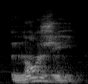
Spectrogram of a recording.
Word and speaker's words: manger: The verb endings GER and CER have a soft G and a soft C sound, respectively, because the letters G and C are directly followed by the vowel E.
